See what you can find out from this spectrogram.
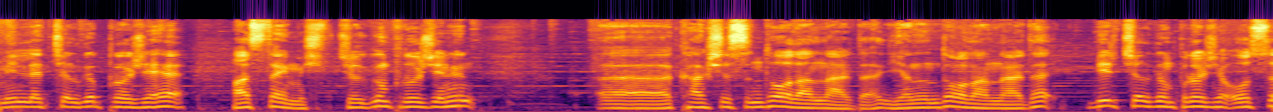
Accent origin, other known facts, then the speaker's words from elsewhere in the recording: Ankara, Turkey; Ama biz Ankaralılar olarak herhalde çılgın proje konusunda biraz daha şeyizdir.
